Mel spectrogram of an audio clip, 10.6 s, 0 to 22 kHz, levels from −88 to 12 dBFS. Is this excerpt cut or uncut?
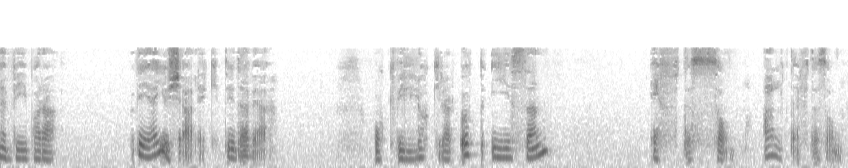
uncut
